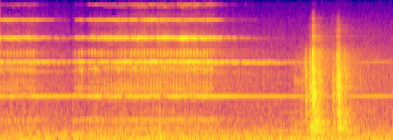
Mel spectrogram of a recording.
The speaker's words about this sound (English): Our scene is a fashionable home in the suburbs of New York. A young woman of great poise and beauty is about to answer the insistent ring of her doorbell, unaware that her unexpected visitor is accompanied by death.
